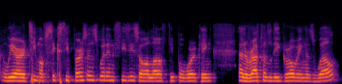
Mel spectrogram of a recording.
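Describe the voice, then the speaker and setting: A man's voice: fairly high pitch, little pitch movement, fairly quick, a little mellow. A young man introducing himself as a mortgage consultant in a friendly, self-joking way. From Netherlands. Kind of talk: casual introduction. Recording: muffled call audio.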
